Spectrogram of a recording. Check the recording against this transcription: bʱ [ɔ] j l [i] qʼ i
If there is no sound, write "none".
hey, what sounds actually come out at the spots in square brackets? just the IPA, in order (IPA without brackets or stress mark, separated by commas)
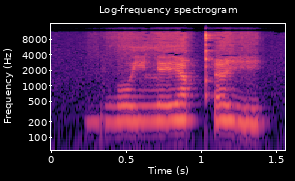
o, e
